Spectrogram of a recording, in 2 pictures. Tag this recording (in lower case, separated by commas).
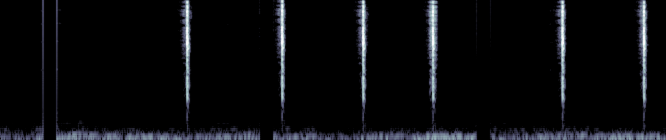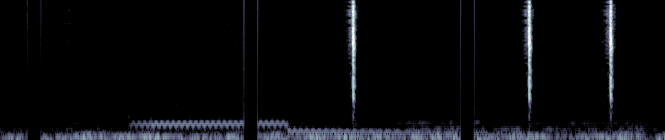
sound effect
